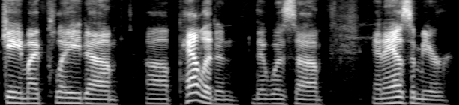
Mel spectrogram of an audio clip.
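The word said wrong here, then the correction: Aasimar: Azimar. – Is that how you say it? – Yeah.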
